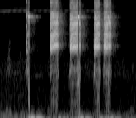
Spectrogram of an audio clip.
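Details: Harsh grating call series of a black francolin in Sindh, Pakistan: five rasping notes over about two seconds, a short first note then paired bursts, with a faint high whistle in the background.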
